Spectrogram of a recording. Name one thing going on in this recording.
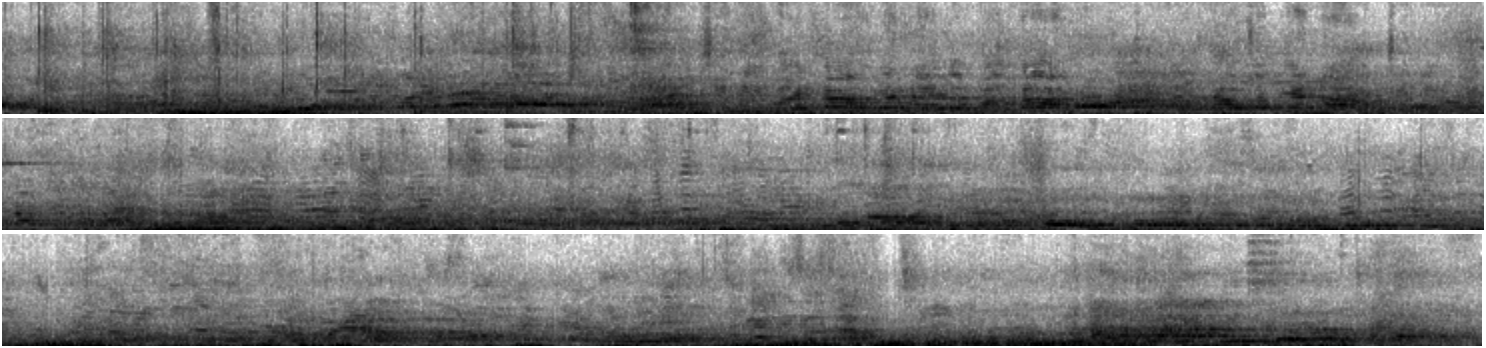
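A crowd of children and young people chatter nearby outdoors.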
